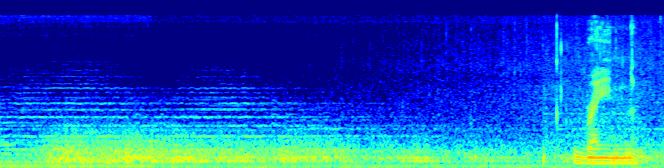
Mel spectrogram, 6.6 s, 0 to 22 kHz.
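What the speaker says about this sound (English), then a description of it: "Rain." Steady rain in Silent Hill 2 Remake hisses and patters throughout, with a low rumble underneath and a brief louder swell near the end.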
